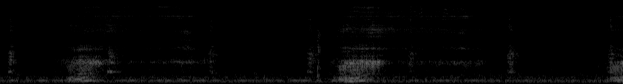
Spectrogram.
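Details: Person sleeping deeply after drinking almost a handle of vodka: rhythmic rasping snores at about 11 breaths a minute with quiet room noise; snoring.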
